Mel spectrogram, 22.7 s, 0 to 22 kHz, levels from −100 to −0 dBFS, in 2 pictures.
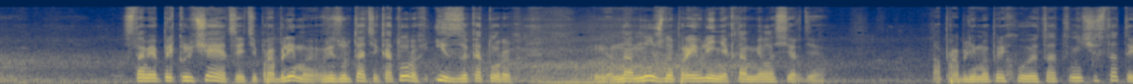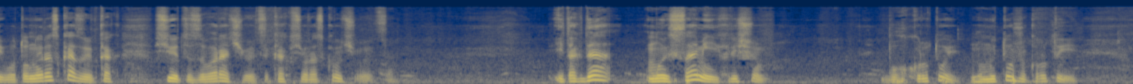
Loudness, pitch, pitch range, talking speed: -23 LUFS, 130 Hz, 115-145 Hz, 115 wpm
